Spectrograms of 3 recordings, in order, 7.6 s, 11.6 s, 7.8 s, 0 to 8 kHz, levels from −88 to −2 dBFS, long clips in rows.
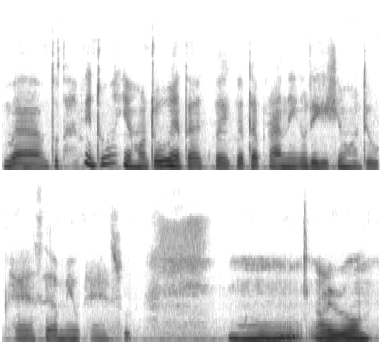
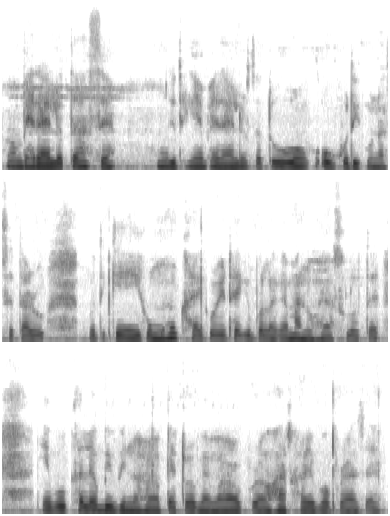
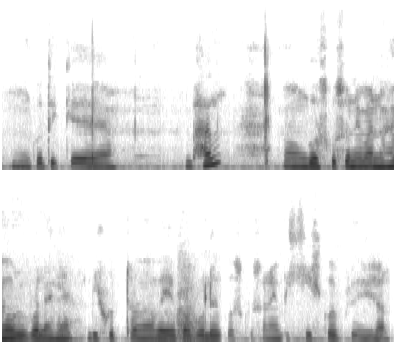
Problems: background sounds at intervals, background conversations at intervals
